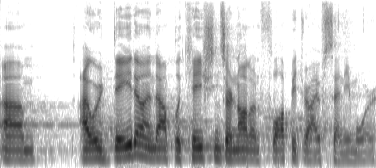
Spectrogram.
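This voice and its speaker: This man speaks with a Swiss accent and a fairly high pitch. His pace is moderate. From Switzerland. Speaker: sales executive at a tech company. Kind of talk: conference presentation.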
